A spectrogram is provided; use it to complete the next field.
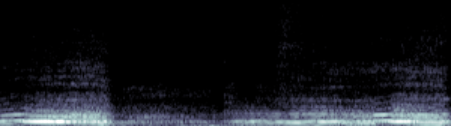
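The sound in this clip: A dairy cow moos mournfully, her calf taken from her days before. Two long, loud, drawn-out moos are joined by a quieter, wavering lowing between them, with no talk.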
